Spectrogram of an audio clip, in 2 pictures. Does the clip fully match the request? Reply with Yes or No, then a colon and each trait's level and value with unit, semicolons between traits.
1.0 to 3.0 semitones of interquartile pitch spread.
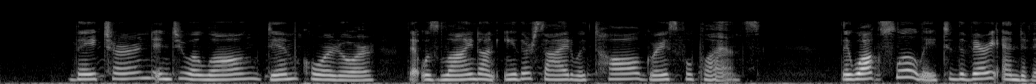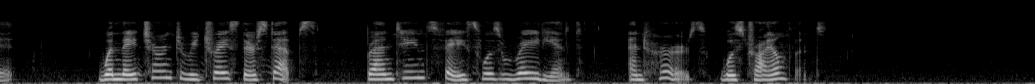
Yes: average, 2.7 semitones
